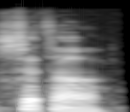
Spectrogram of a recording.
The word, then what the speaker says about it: sitar: Do I pronounce sitar like zither? I don't. Sitar uh is a bit like guitar and also not kar but similar isn't it?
